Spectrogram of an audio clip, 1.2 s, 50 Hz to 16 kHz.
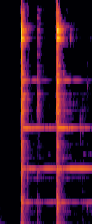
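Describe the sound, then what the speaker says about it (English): A hand bell is struck twice in quick succession, each hit a sharp bright ring with a sustained metallic tone decaying between strikes, close and clear with no talking. "I'm going to hit the bell 10 times right now"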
